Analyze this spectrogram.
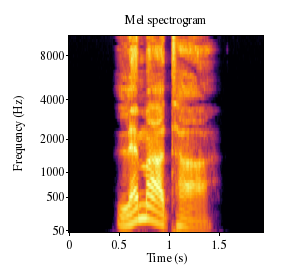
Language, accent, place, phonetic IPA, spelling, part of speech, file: German, Germany, Berlin, [ˈlɛmata], Lemmata, noun, De-Lemmata.ogg
- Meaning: plural of Lemma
